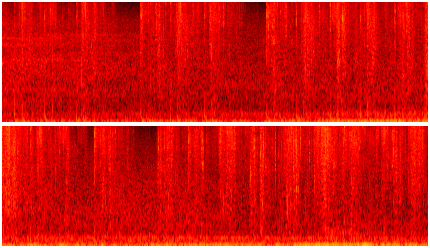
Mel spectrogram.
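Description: Short soft clicks tick as menu items are picked.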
